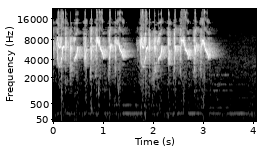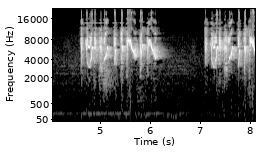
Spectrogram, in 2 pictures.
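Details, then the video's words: Sunbird call used as a lure for attracting birds, with rapid high-pitched trilled phrases of wavering notes repeated in bursts of about one and a half seconds, gaps between them, and a steady low hum behind. "SUARA PIKAT KOLIBRI NINJA"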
